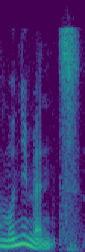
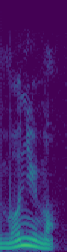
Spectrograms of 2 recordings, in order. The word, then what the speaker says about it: monuments: culture culture et monuments on ne prononce pas monumenta en français on dit monuments et bien moi personnellement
